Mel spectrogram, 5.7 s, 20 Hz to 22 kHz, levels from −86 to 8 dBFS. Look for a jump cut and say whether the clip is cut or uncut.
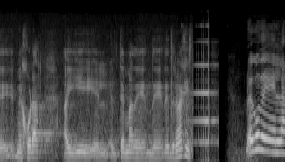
uncut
